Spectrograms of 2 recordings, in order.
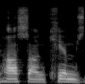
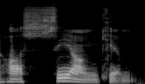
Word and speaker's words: Ha-Seong Kim: Um, like Melanie Newman, she was pronouncing Ha-Sung Kim's name wrong. She was saying Ha-Seong Kim instead of Ha-Sung Kim.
